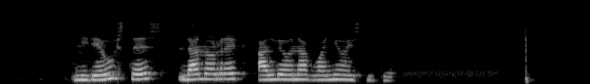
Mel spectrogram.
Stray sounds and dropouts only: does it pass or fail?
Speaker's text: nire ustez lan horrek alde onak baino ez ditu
pass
